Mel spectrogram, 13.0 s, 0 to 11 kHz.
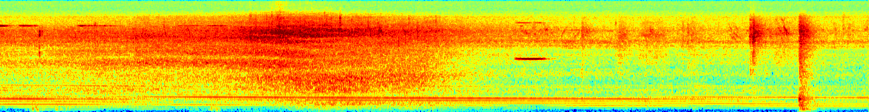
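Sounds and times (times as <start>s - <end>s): engine idling: 6.6s - 13.0s
high chirp: 7.7s - 8.4s.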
